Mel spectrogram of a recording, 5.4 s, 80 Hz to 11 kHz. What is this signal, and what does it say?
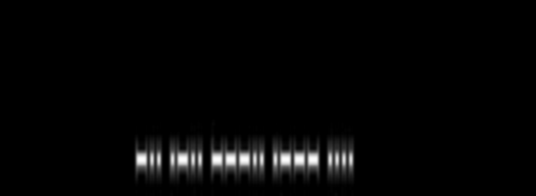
Morse code, heard as a keyed tone, about 36 wpm, 700 Hz. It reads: DL8JH
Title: DXCC-100 Call Signs - 5 Characters - Repeated 3x - 35wpm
